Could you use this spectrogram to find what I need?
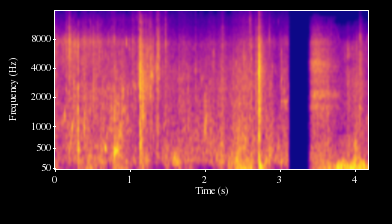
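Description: Boots squelch and splash through wet mud.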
